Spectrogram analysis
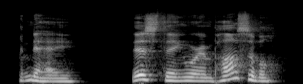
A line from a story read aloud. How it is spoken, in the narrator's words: cried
